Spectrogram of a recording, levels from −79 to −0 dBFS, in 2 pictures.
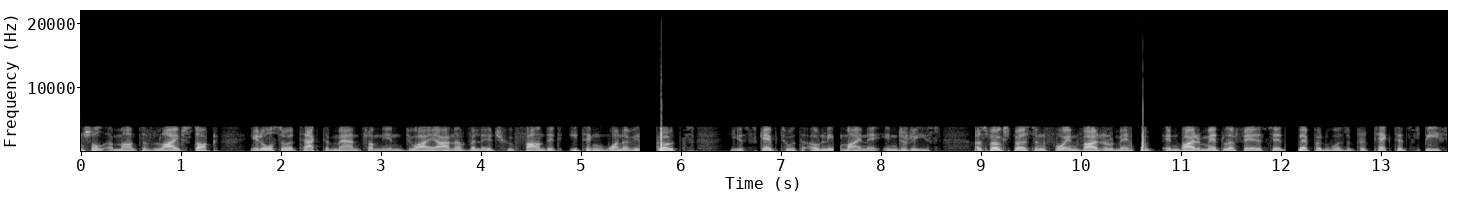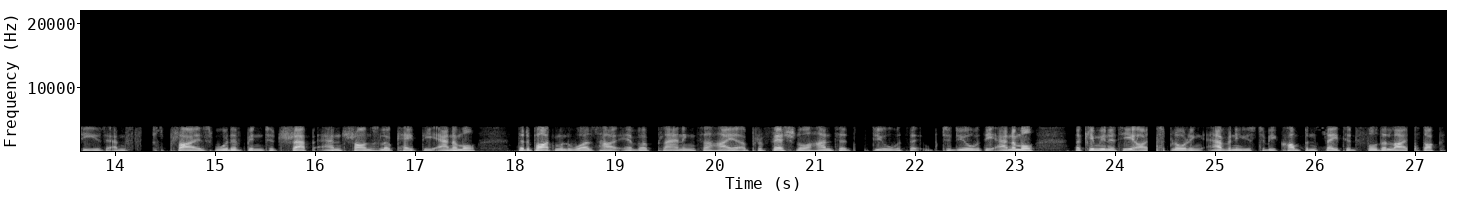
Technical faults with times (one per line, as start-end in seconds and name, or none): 5.58-5.83 packet loss on an ADPCM call
7.52-7.65 packet loss on an ADPCM call
10.48-10.69 packet loss on an ADPCM call
12.04-12.28 packet loss on an ADPCM call
14.18-14.45 packet loss on an ADPCM call
21.40-21.59 packet loss on an ADPCM call
24.32-24.49 packet loss on an ADPCM call
26.92-27.07 packet loss on an ADPCM call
